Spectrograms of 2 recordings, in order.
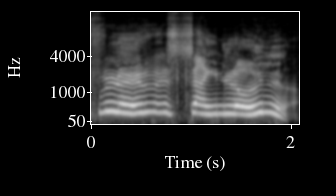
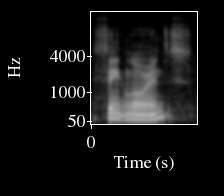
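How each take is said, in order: First: High, loud, hammed-up French; over-the-top French pronunciation, very drawn out; mock French accent. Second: Said in the usual way. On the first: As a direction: stretch it slowly in exaggerated French. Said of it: "in a French accent". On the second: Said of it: "Saint Lawrence River in English".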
